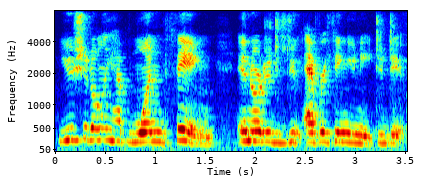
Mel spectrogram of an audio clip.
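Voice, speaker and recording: A woman's voice: mid-range voice, quick pace. A woman co-hosting a casual book club livestream, explaining her thoughts point by point.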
